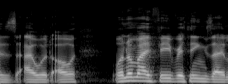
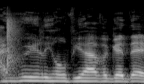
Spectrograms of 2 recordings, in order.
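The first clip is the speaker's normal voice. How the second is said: sincere, heartfelt, higher put-on voice; 4 semitones higher than usual. Imitating how a shop worker wishes customers well: imitating Drew, said with conviction. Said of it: "It's like".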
